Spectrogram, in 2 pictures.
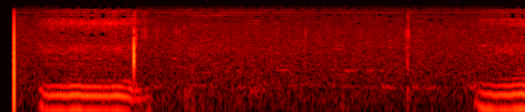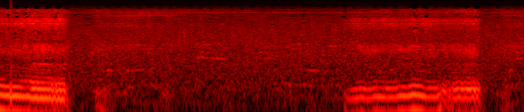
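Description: Three loud, low, rattling snores about five seconds apart, with quiet pauses between them. Ordinary snoring during sleep.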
